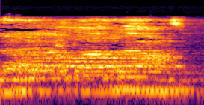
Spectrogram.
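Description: Male Islamic devotional chanting: one loud held note lasting nearly two seconds, starting suddenly and dropping away near the end.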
